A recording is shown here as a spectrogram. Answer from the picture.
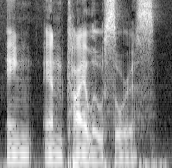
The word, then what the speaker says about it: Ankylosaurus: I always thought it was Ankylosaurus, but Gray says Ankylosaurus. – Mm. – Like Kylo Ren-saurus.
